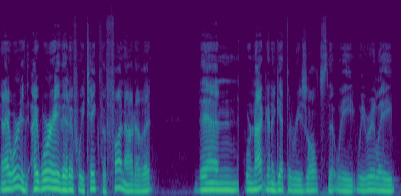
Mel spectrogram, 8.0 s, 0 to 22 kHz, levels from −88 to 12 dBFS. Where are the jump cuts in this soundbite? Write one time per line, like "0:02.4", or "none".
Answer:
0:04.8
